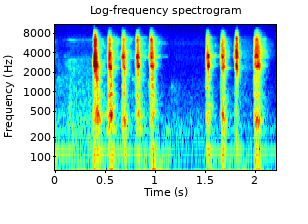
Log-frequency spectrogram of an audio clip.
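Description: A man's quiet, breathy laugh in quick short pulses: a run of five, a short pause, then three more.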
